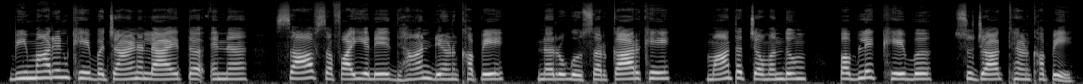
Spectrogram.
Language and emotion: Sindhi, neutral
